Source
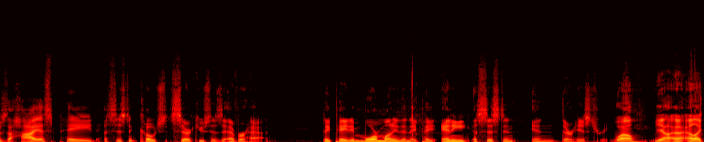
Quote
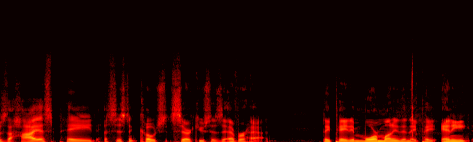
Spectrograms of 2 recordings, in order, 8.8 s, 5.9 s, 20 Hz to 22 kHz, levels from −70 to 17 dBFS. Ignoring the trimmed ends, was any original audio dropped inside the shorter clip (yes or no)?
no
